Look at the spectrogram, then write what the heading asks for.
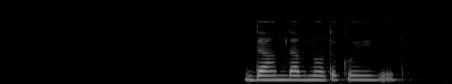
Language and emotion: Russian, neutral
